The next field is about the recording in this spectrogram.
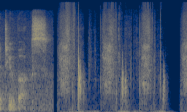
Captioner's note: pages turning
